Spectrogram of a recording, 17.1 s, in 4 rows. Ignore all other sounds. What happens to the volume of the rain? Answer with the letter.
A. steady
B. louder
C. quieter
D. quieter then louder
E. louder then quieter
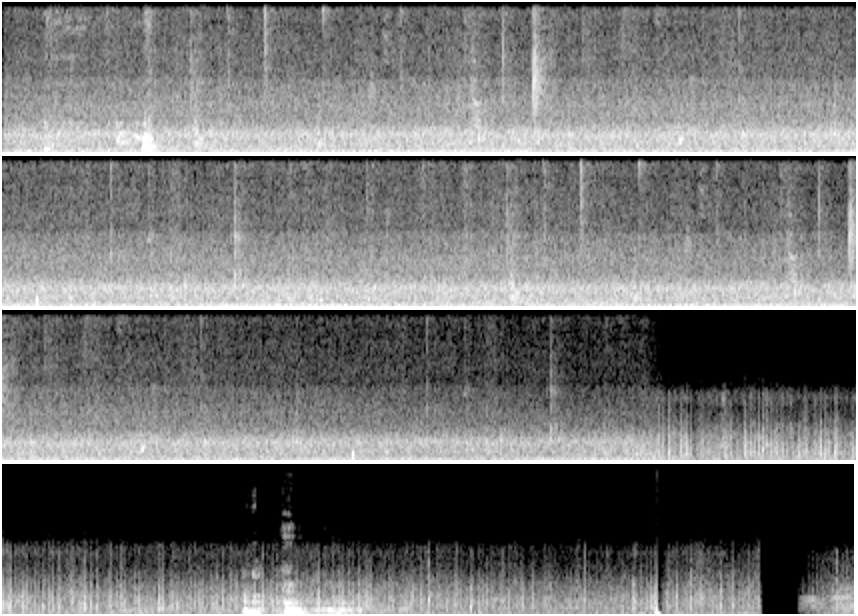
C.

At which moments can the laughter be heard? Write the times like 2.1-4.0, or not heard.
0.2-0.8, 14.0-14.6.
